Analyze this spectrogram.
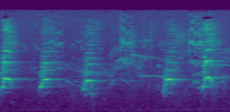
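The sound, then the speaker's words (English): A dog barks repeatedly at a fish in a steady rhythm, about six sharp barks spaced roughly half a second apart, with no talking. “She barked and barked at the fish.”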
